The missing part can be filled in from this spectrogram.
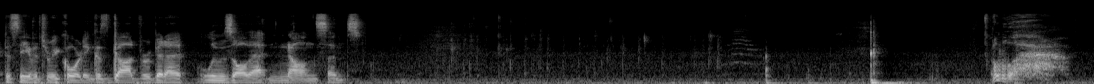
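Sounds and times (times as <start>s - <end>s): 
speech: 0.0s - 3.7s
cat meowing: 7.1s - 7.8s
dull thump: 7.6s - 9.2s.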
